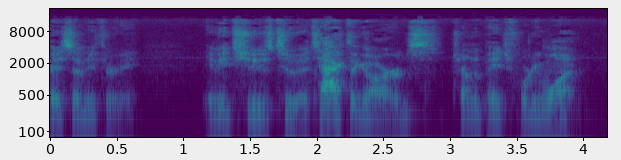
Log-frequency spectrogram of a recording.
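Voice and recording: Someone is reading aloud in a natural voice, keeping the intonation fairly level.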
